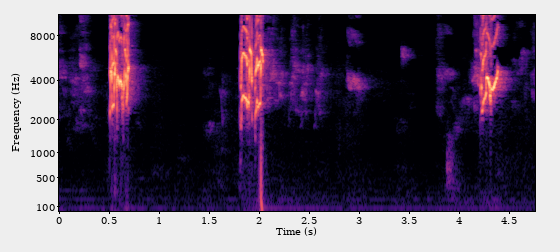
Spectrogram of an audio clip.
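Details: Three separate harsh, high-pitched chirps spaced over a few seconds from two adult green peach-faced lovebirds, one red-faced, one yellowish-white-faced, with a brief faint click near the second call.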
